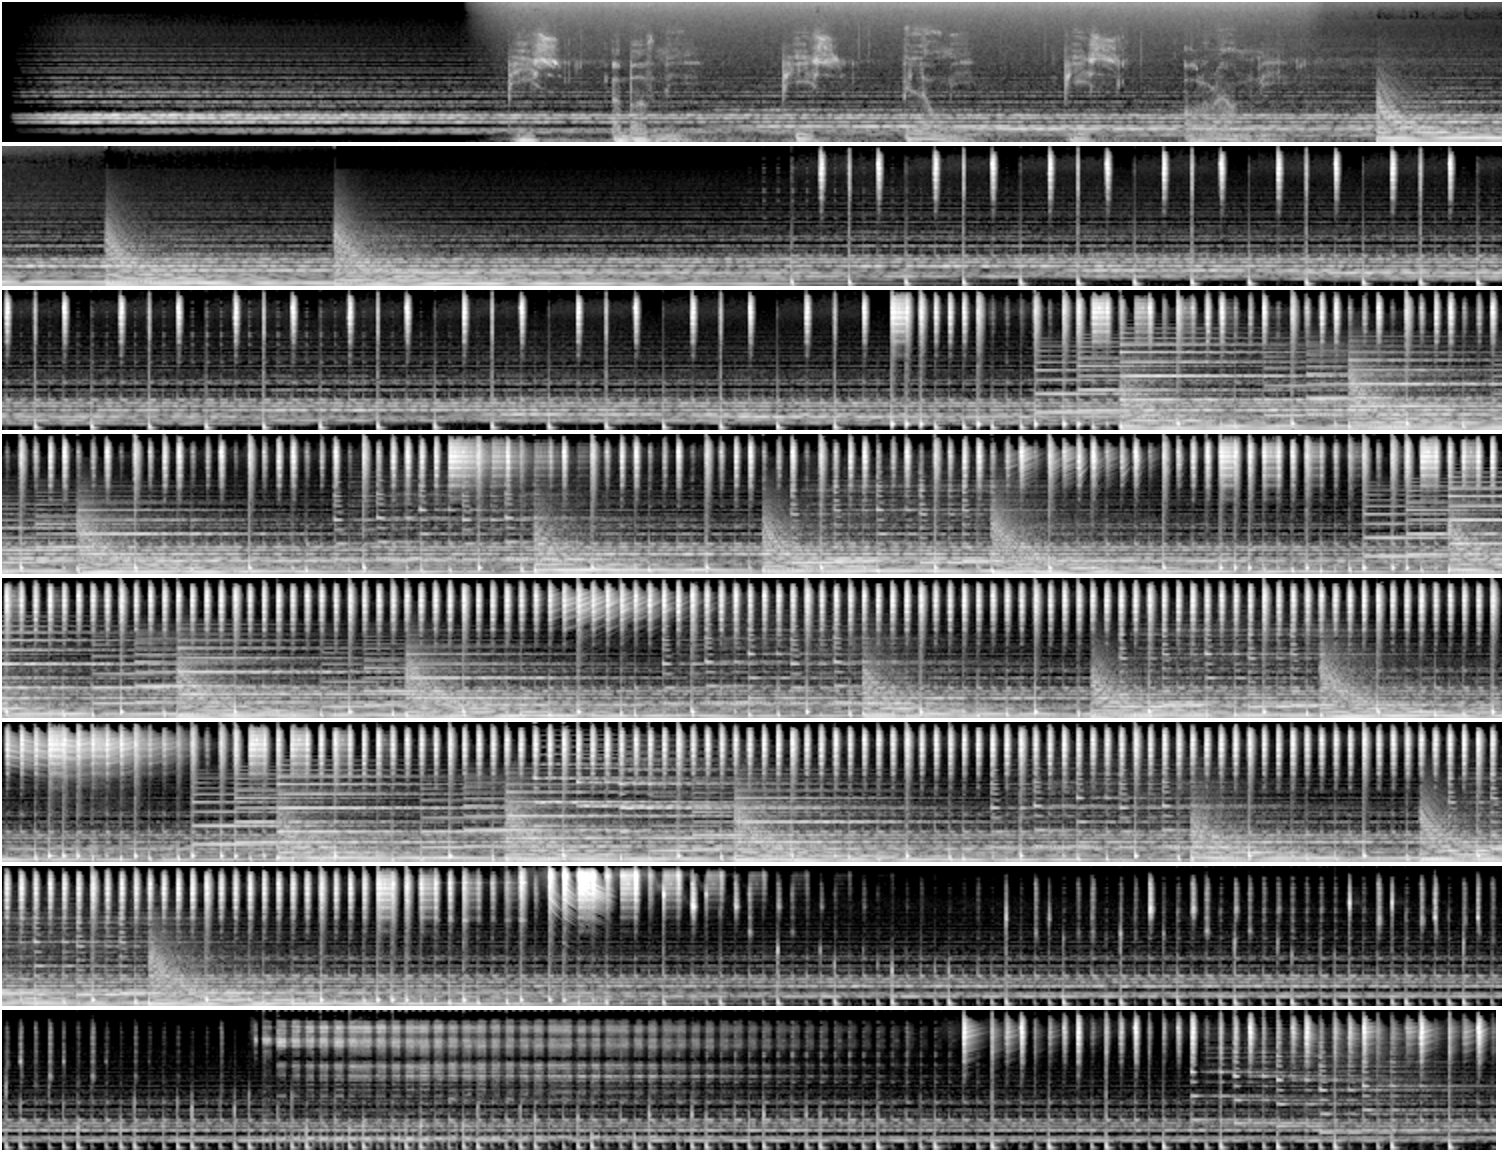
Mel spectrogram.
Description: ambient track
